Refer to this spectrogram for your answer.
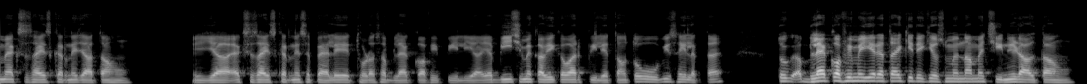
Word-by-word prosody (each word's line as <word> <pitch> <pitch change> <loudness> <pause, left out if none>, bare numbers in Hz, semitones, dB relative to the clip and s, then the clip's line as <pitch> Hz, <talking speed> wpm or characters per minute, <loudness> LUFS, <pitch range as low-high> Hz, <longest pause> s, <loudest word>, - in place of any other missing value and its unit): मैं 115 0 +1
एक्सरसाइज़ 110 -1 -2
करने 105 -1 -3
जाता 100 -1 -1
हूँ, 95 -2 -7 0.6
या 100 +1 0
एक्सरसाइज़ 105 0 -1
करने 110 -1 -3
से - - -6
पहले 105 +1 0
थोड़ा-सा 100 +1 -4
ब्लैक 95 0 -4
कॉफ़ी 100 0 -4
पी 95 -1 -9
लिया 95 +1 -5
या 105 +2 -2
बीच 115 +1 +1
में 120 0 0
कभी-कभार 110 -1 +1
पी 105 - -4
लेता 100 +1 -4
हूँ 100 - -6
तो 130 - -1
वो 120 -2 -2
भी 130 - -4
सही 120 -1 -3
लगता 105 +1 -5
है। 120 - -5 0.6
तो 150 - 0
अ, - - +1
ब्लैक 155 +6 +8
कॉफ़ी 165 -1 +6
में 165 0 +5
ये 160 0 +5
रहता 155 0 +3
है 155 - +3
कि 155 +1 0
देखिए 145 -1 +1
उसमें 135 +1 -2
ना 135 0 +1
मैं 135 0 -1
चीनी 120 -3 +1
डालता 110 -2 +2
हूँ, 100 -1 -3
110 Hz, 245 wpm, -24 LUFS, 100-130 Hz, 0.6 s, ब्लैक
